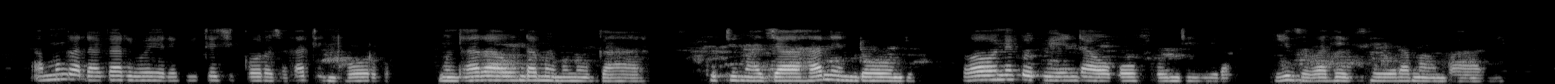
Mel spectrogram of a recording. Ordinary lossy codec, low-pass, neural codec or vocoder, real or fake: AAC, 24 kbps; 5.4 kHz; none; real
